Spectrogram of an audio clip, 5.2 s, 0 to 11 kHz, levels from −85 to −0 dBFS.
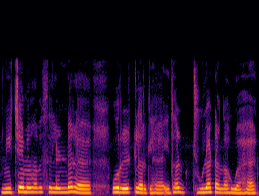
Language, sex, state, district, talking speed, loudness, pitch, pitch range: Hindi, female, Jharkhand, Garhwa, 185 wpm, -16 LUFS, 225 Hz, 205-245 Hz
